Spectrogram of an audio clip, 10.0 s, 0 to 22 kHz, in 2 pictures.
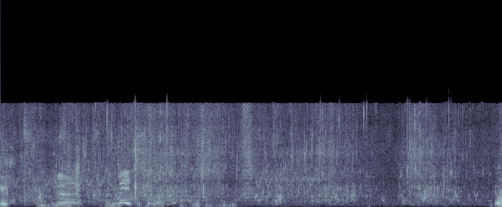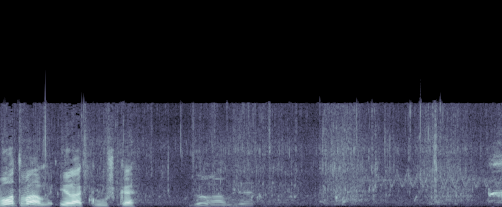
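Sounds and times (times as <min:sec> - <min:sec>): small waves lapping: 0:00.0 - 0:10.0.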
